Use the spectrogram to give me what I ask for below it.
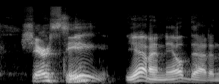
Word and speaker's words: Kjersti: the UH so yeah we learned how to pronounce her name cher see yeah I nailed that in the intros you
